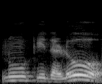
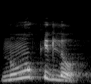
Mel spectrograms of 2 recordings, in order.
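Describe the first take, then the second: First: Every syllable is pronounced fully, nothing dropped. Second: A middle vowel is dropped, shortening the word. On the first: This is the formal written form. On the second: This is the everyday spoken form.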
